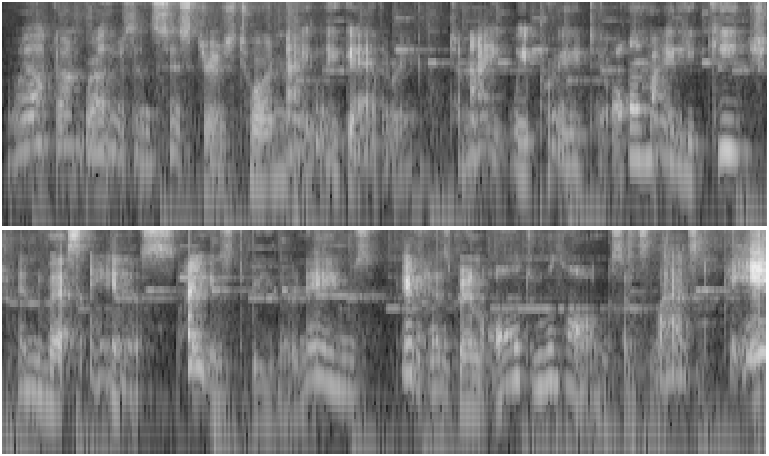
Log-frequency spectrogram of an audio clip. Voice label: Motivational Speech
